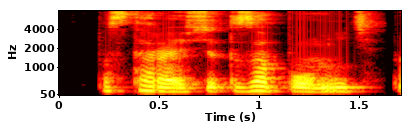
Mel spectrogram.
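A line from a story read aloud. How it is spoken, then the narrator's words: Mumbling. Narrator (Russian): пробормотала я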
